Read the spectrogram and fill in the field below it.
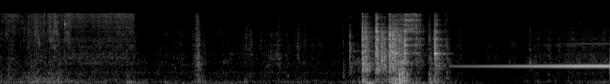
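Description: Dolby Digital compression is the likely cause of the dull, band-limited sound that runs through the whole clip. Nothing is present above 11.4 kHz, and the remaining content has a plainly audible rough, fluttering grain. That fits an AC-3 style encoder at a low bitrate, around 64 kb/s. It narrows the bandwidth and leaves many frequency lines without mantissa bits, so the decoder fills them with noise instead of the real detail.

A loudspeaker feedback squeal starts at 4.49 s and continues to the end at 6.10 s. A microphone was picking up the loudspeaker it fed, and at 855 Hz the loop gain went above one. That single tone feeds on itself, swelling over roughly one and a half seconds into a howl that ends up about 5 dB above the rest of the sound.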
